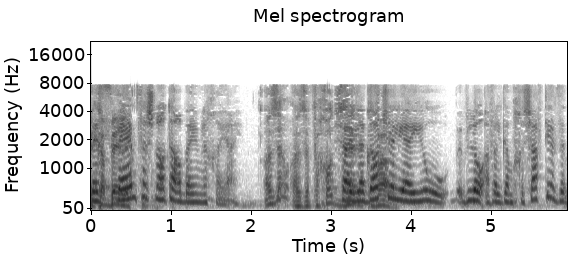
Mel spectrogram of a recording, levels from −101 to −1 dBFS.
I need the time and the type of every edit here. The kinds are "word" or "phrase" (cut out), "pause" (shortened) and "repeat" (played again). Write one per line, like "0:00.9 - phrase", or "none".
none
